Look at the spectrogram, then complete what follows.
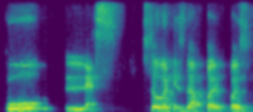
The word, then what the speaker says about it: coalesce: It is called as coalesce. I also studied the pronunciation for the same. It is coalesce.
